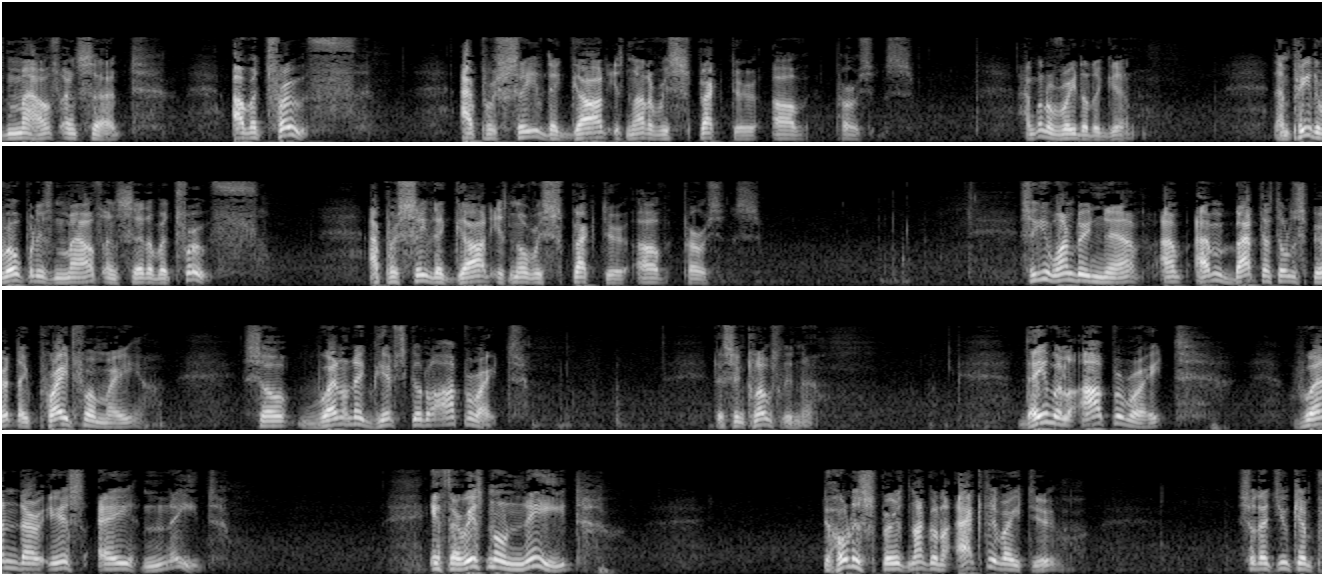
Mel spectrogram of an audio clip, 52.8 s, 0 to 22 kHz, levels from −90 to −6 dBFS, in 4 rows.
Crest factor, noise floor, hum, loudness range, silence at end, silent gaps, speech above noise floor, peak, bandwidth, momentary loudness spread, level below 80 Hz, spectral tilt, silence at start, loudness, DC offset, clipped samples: 24 dB; -67 dBFS; none; 9 LU; 0 s; none; 44 dB; 0 dBFS; 8 kHz; 17 LU; -66 dBFS; -5 dB/octave; 0 s; -23 LUFS; under 0.1%; under 0.1%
